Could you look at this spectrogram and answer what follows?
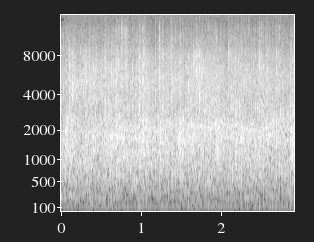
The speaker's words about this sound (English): Let's give our deputies a round of applause here today. They're getting called.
